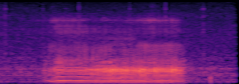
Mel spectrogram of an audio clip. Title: My dog snores louder than my dad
